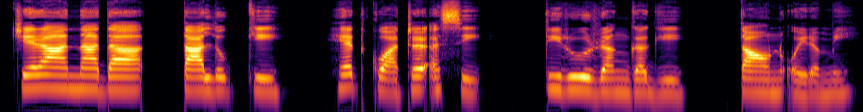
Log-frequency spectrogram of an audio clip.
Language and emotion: Manipuri, neutral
